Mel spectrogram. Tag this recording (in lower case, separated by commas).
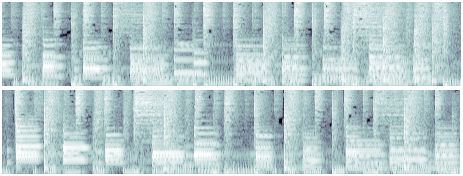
music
